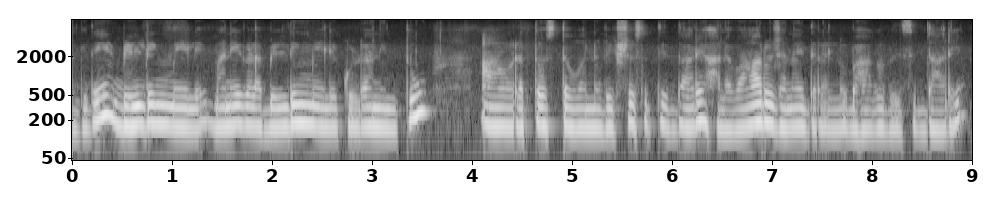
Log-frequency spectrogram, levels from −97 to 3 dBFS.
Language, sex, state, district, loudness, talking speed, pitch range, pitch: Kannada, female, Karnataka, Bellary, -18 LUFS, 95 wpm, 150-175 Hz, 160 Hz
